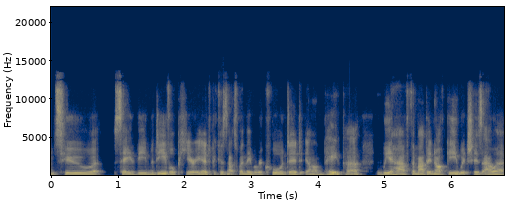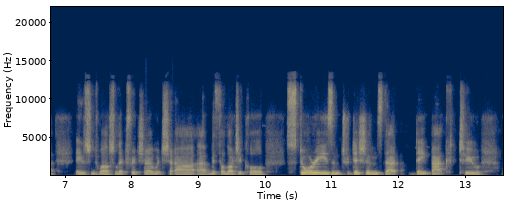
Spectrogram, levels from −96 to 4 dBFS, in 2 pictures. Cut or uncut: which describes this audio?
cut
